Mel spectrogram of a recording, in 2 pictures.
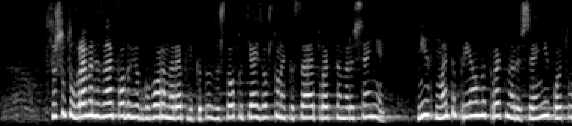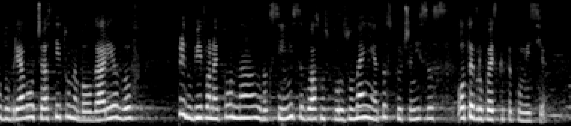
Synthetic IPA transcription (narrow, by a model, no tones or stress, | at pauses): fsɤʃt̪ot̪ovɾɛmɛnɛznaɛkəkvɔd̪ɐviod̪ɡovɔɾʲənɐɾɛplʲikət̪əzɐʃt̪ɔt̪ot̪ʲjaizɔpʃt̪onɛkɐsaɛpɾoɛk̚t̪ənɐɾɛʃɛniɛ | niɛfmomɛnt̪əpɾiɛməmɛpɾoɛkt̪nɐɾɛʃɛnʲiɛkɔjt̪oːd̪obɾʲjavəʊt͡ʃast̪iɛt̪onɐbɐlˠɡaɾijəvəf | pɾid̪obivənɛt̪onɐvɐksinisɐɡlˠasnospoɾəzumɛniət̪əfsklʲut͡ʃɛnisəs | ot̪ɛvɾopɛjskət̪əkomisijə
